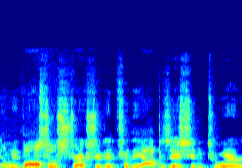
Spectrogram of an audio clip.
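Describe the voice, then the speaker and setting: A man with an American accent is heard on a very clean recording where the background is silent. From Colorado. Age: 60s. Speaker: trapper and anti-ballot campaigner. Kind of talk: podcast interview.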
